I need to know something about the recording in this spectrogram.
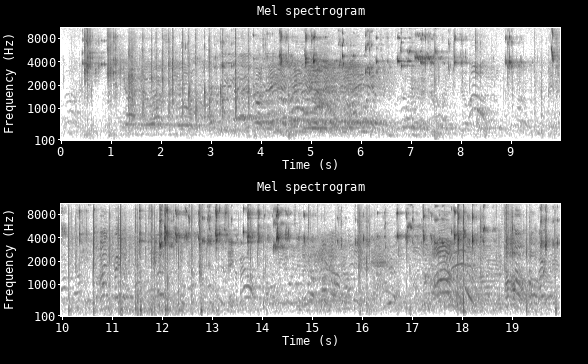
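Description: A crowd murmurs and cheers in an echoing gym.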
